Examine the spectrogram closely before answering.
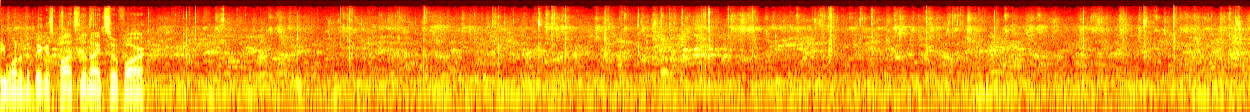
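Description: Poker chips click and clatter together.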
